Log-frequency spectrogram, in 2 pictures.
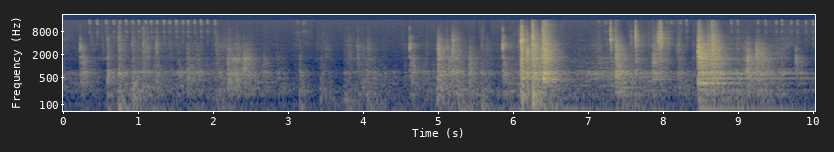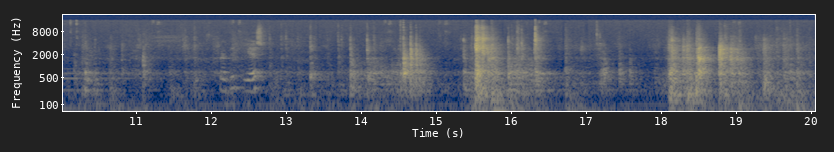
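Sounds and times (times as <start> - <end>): ringing clatter: 8.4 - 11.0.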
